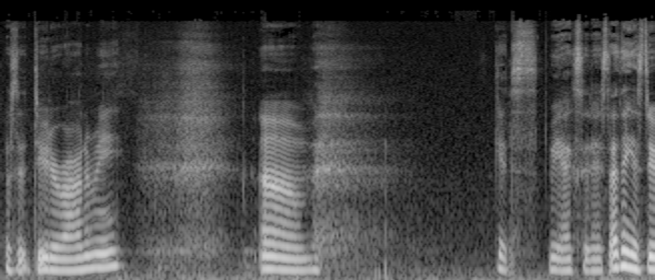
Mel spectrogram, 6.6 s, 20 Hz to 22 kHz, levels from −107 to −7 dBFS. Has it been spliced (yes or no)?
yes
